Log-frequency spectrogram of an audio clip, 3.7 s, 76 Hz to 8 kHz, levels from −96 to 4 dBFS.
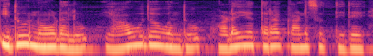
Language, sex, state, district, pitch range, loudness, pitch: Kannada, male, Karnataka, Bangalore, 155-180 Hz, -16 LUFS, 160 Hz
